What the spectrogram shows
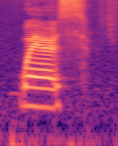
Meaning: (noun) plural of wear; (verb) third-person singular simple present indicative of wear
- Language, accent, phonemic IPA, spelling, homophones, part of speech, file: English, US, /wɛɹz/, wears, waers / warez, noun / verb, En-us-wears.ogg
